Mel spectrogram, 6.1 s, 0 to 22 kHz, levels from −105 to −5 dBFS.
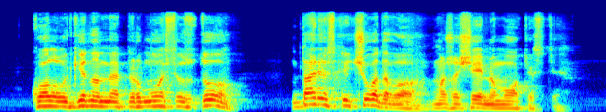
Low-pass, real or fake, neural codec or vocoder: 14.4 kHz; fake; codec, 44.1 kHz, 7.8 kbps, Pupu-Codec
